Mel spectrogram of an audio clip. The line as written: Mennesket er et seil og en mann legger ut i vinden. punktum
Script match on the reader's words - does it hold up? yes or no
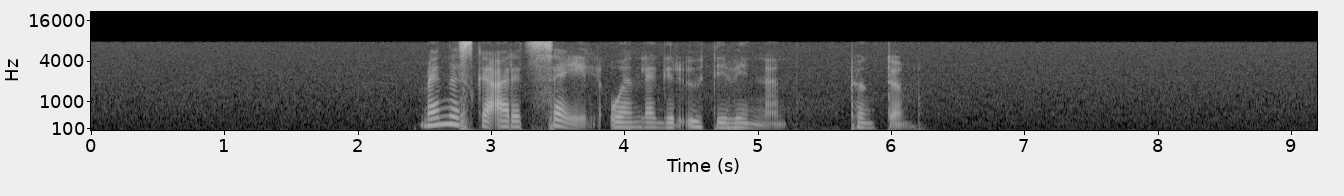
no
